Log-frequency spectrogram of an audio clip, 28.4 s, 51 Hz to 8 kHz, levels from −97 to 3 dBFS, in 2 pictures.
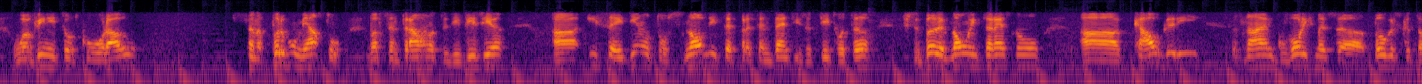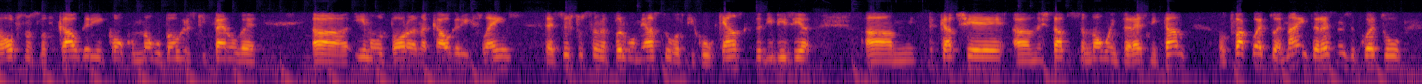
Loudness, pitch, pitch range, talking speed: -28 LUFS, 130 Hz, 115-145 Hz, 140 wpm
